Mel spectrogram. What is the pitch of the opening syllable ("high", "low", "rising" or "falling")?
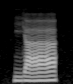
rising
